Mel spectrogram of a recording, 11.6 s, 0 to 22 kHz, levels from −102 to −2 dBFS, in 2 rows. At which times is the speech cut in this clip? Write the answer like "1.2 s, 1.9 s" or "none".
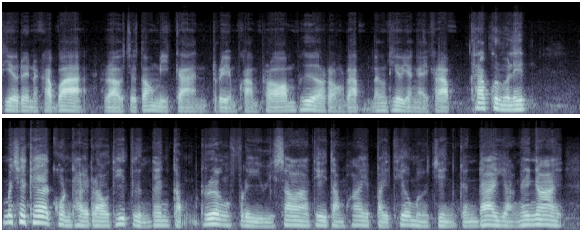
0.9 s, 4.6 s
